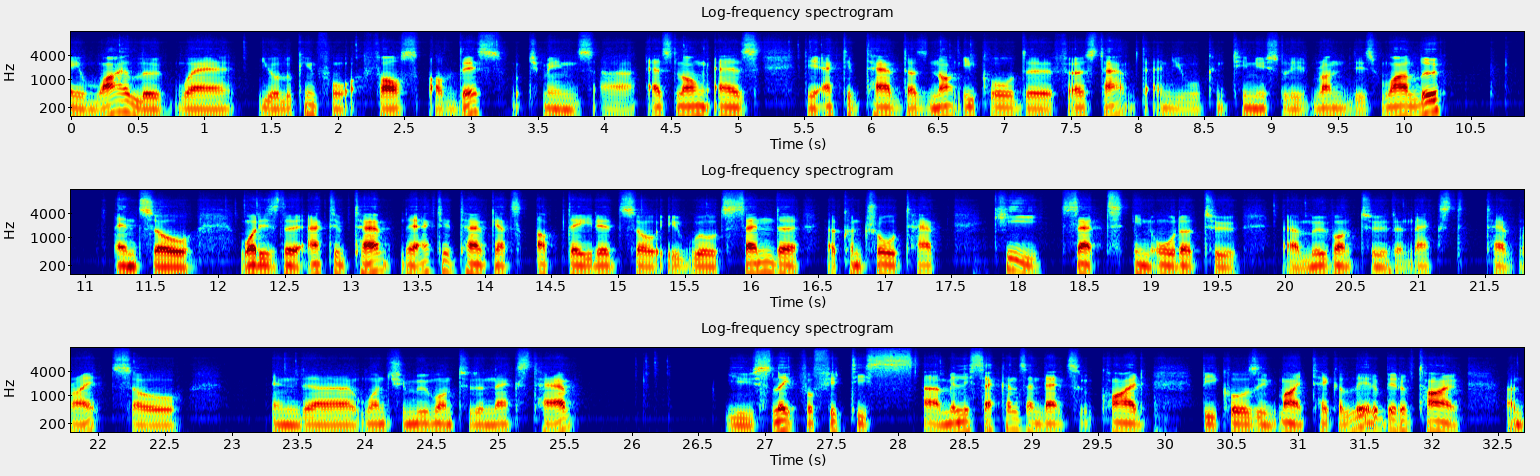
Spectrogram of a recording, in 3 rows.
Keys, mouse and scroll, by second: 5.5 click, 6.5 click, 6.7 click, 12.1 click, 12.2 click, 15.2 click, 20.0 click, 22.6 ctrl+Tab, 23.4 click, 26.3 click, 27.2 click.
